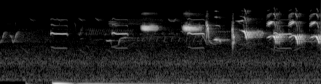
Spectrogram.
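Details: Song sparrow phrase opening with sharp separate notes, followed by a string of high whistled and buzzy elements that run together toward the end, over a quiet low background hum.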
